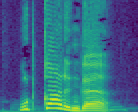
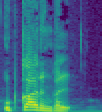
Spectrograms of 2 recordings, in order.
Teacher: Like here, people say utkarunga colloquially instead of utkarungal. Just the last letter, il becomes silent.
